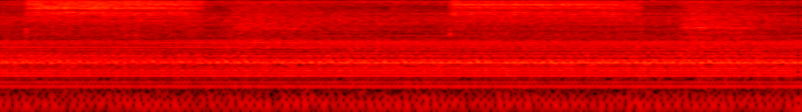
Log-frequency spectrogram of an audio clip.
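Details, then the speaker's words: AllNeb breath-actuated nebulizer on an Apex compressor, filled with water, switched to continuous mode by the top button: steady mechanical hum with constant hiss of aerosol bursting out continuously. "secondly if you want to switch to continuous mode you can always by pressing the top button right here and you can see the aerosol will be bursting out continuously"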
